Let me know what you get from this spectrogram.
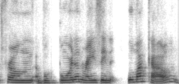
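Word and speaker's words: Humacao: born and raised in umaka that starts with an H but the H is silent so umaka Puerto Rico that's in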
